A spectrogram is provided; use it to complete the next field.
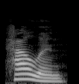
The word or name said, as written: hallan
